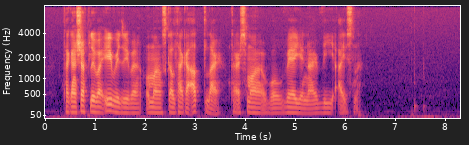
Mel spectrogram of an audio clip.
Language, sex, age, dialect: Faroese, male, 15-35, Suðurstreymoy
